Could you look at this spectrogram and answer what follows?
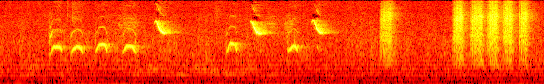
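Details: Ashy drongo phrases of short whistled notes: low arched whistles, then pairs of a sharp high downslurred whistle and a lower note, ending in a string of harsh rasping bursts.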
